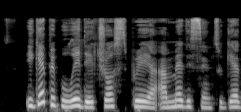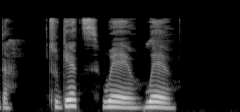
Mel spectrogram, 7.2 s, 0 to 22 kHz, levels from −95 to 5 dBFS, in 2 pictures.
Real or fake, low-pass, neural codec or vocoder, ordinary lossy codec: real; 10.8 kHz; none; none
